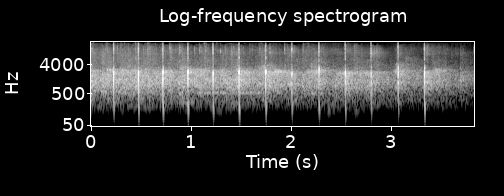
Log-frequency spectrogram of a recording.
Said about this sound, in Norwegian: Ja, vi gir deg en applaus.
